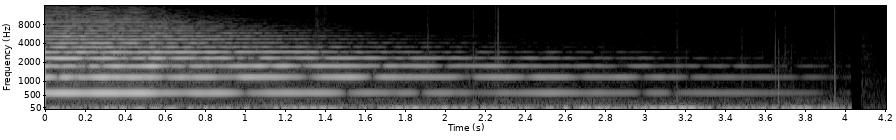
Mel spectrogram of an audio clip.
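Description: Trumpet holding one long sustained note that slowly fades, then cuts off abruptly near the end.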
